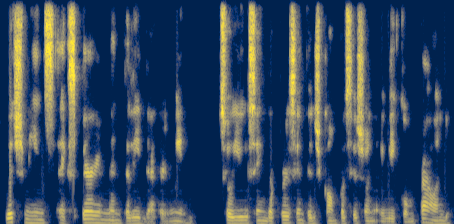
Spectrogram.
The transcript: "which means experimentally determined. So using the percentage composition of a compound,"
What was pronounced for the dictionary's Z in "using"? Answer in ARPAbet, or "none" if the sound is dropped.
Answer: S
